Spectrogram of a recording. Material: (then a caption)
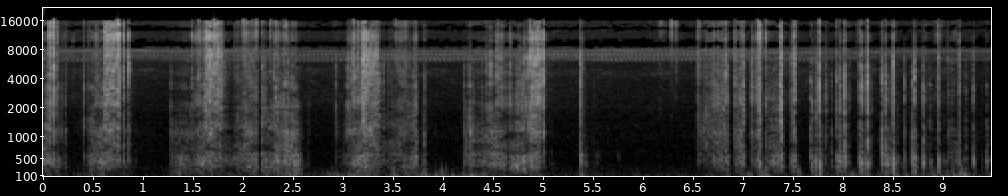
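Vinyl. Long nails scratch across grey textured vinyl siding with hollow lap panels, making rasping, papery scrapes in bursts over the first five seconds. After a brief quiet pause, the nails switch to rapid, dry tapping on the hollow panels, with a faint steady high whine underneath.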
